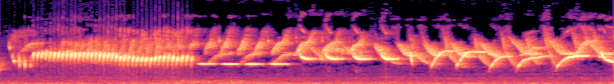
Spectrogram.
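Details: Canary singing, played to train other birds: opens with a rapid buzzy trill held steady for about two seconds, then a run of quick chirps and sweeping whistled notes rising and falling; faint low hum in the background.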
